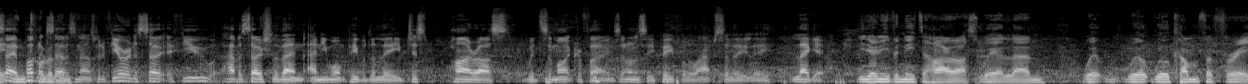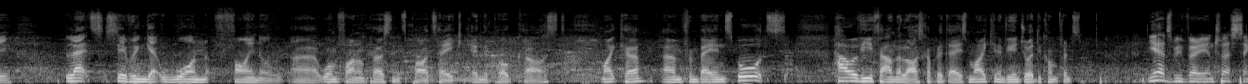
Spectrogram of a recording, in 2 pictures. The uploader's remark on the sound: On the floor at SportsPro APAC 2023. From on the floor at Singapore's Marina Bay Sands.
